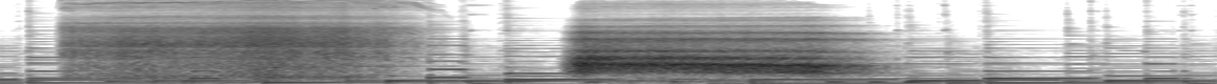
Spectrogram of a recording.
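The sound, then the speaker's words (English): A deep dragon breath drawn in and let out, heard as two long, loud airy whooshes, one after the other, over soft steady music. “took one last deep dragon breath in and out.”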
